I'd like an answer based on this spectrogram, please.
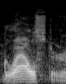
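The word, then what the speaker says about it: Gloucester: The uh the name of this road in New England would be pronounced Glouster.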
